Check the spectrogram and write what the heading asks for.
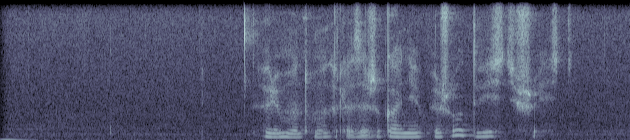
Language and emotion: Russian, neutral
